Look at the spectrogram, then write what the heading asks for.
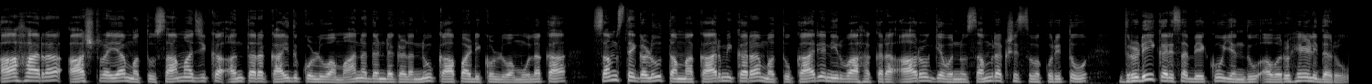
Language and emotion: Kannada, neutral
